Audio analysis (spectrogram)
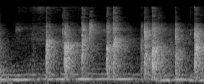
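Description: Several people clap together in a steady beat along with a Telugu devotional song sung at home, with roughly six or seven sharp claps over two seconds and a sustained sung tone underneath.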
